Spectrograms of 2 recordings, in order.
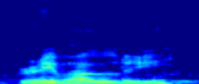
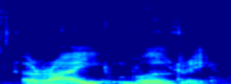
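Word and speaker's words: rivalry: রাজনৈতিক প্রতিদ্বন্দ্বিতা, পলিটিক্যাল রিভালরি হবে না, এটার উচ্চারণ হবে রাইভলরি।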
